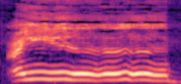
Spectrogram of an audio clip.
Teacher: nun mati bertemu dal, ikhfa hakiki, sorok dan dengung dekat sini. Jadi lidah kita berada di tengah-tengah rongga mulut. Dia tak ke atas, tak ke bawah.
